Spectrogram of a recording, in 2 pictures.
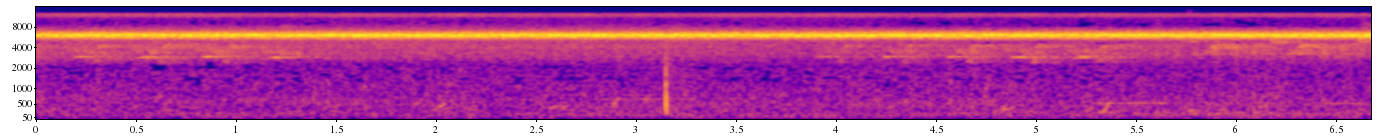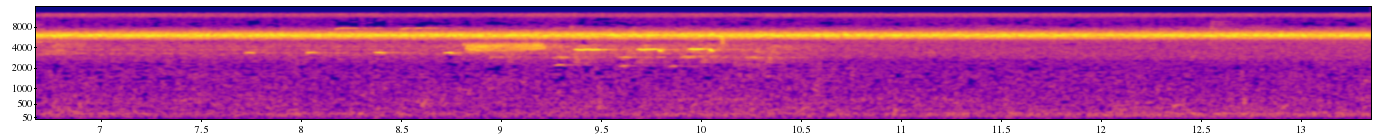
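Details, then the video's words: Dusk-to-dawn riverside recording at the Licking River, Morning View, with cicadas: an unchanging shrill drone fills the air, and short chirping bird calls flicker in now and then, including a brighter burst about two-thirds through. "Cicada to Cicada - a 12 hour accoustical journey on the Licking River in Morning View"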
